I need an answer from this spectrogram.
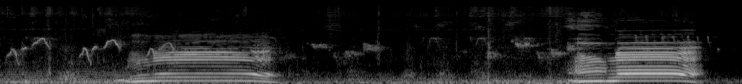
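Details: Cattle calling companions to come back to the pen: two sustained harmonic moos, each over a second long, ending with a downward slide, with whistled bird chirps before the first.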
